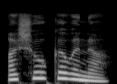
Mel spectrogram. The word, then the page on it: ಅಸಗವನೆ: kannada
